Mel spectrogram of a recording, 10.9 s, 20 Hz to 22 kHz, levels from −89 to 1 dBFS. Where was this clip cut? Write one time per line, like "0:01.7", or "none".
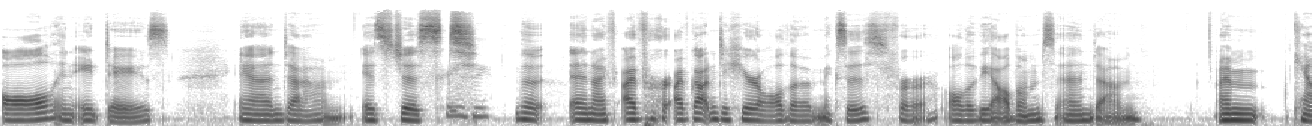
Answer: none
